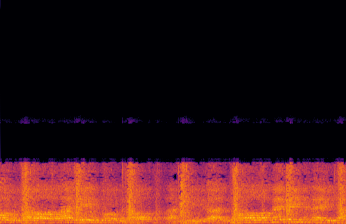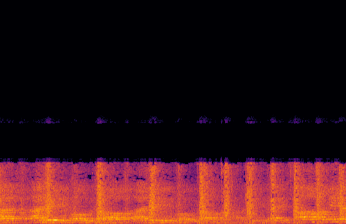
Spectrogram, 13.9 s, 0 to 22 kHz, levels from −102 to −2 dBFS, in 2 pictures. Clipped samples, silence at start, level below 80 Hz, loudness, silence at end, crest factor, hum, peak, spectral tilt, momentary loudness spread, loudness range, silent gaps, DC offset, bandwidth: under 0.1%; 0 s; -52 dBFS; -23 LUFS; 0 s; 18 dB; none; -6 dBFS; -3 dB/octave; 7 LU; 4 LU; none; under 0.1%; 6.4 kHz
